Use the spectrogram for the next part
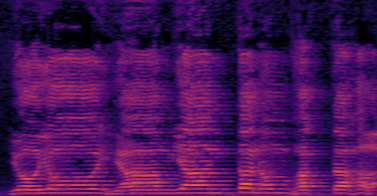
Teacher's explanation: अनुस्वार के बाद जब य आएगा तो अनुस्वार का उच्चारण होगा म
